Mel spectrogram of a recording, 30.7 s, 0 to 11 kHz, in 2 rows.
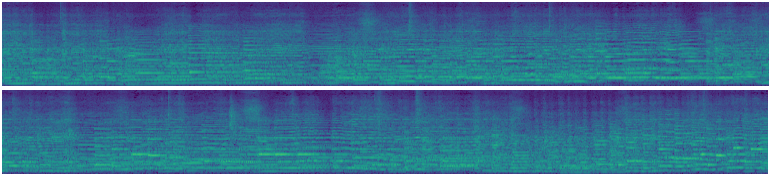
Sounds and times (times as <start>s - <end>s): Bowed string instrument: 0.0s - 30.6s.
